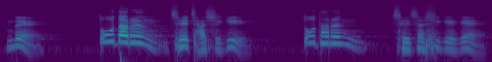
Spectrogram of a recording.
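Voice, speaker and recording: A man's voice: on the high side, sing-song, slow pace. A male pastor in his forties preaching a sermon to young adults, telling a family story and acting out the lines he quotes. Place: church sanctuary. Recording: reverberant church hall.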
